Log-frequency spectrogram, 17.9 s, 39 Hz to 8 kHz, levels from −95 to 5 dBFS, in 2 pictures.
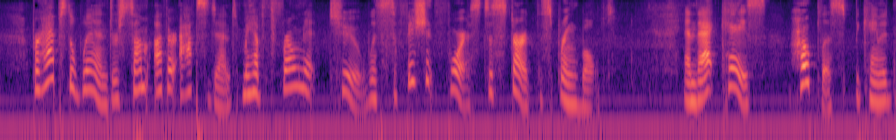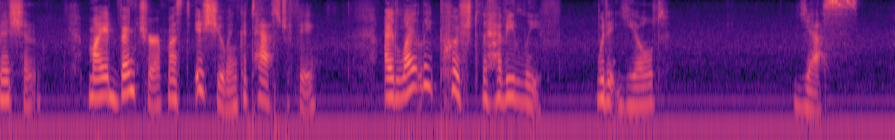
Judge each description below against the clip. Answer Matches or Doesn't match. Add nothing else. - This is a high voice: Matches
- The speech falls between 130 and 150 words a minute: Matches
